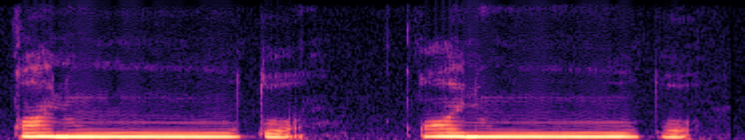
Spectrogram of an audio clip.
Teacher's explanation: Due to stopping, we will remove this tanween and put sukun عارض.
